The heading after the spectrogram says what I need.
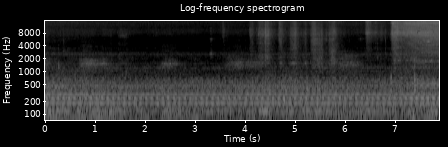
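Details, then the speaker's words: Shop main heater loop left unbled after work, heater cold and shop at 40 degrees while the feed line is hot; trapped air hisses from the breather, growing to a loud water spray as it bleeds; air-bound heating system. "i forgot the other day i did some things and then i didn't bleed the system out so we've got to get some water to come out of this breather"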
